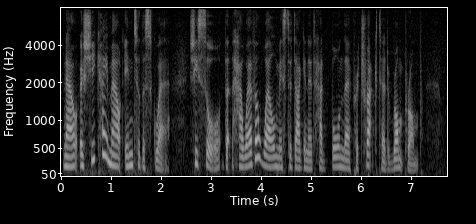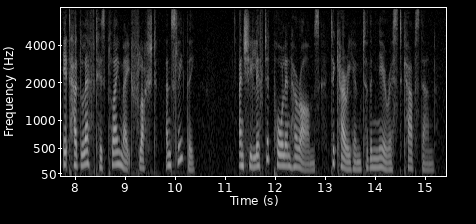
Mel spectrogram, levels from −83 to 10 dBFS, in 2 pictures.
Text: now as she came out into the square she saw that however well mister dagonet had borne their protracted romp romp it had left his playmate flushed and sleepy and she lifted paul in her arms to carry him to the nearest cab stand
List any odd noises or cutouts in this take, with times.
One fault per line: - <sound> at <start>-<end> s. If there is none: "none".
none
